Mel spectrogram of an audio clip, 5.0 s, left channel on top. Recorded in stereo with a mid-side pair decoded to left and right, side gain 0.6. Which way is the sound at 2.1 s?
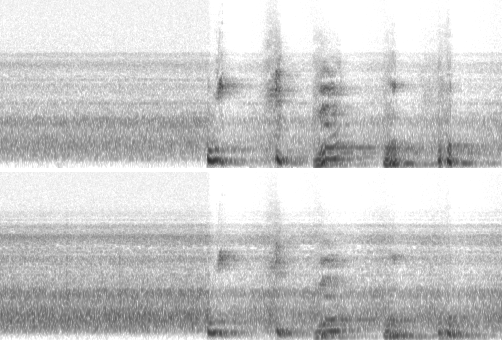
40° left.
